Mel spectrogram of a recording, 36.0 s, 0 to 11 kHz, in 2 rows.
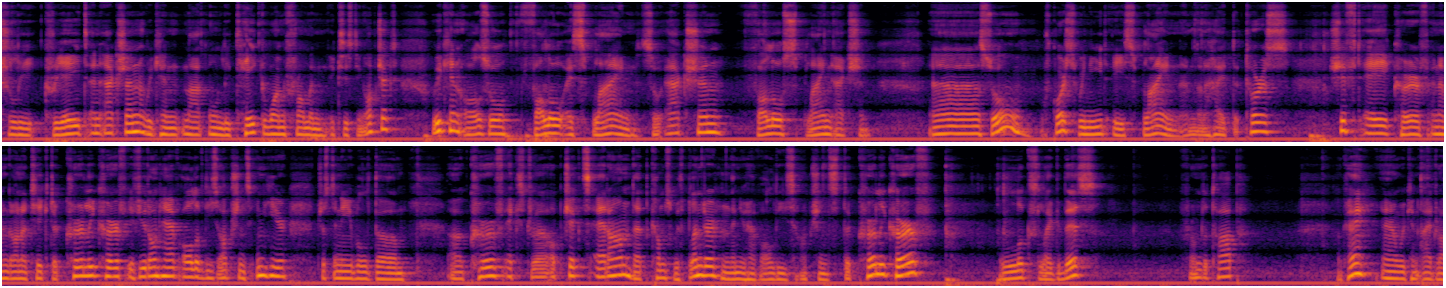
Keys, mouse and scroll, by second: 0.0 click, 1.8-2.1 scroll down 1, 2.4-3.1 drag, 5.5 middle click, 6.2 shift+click, 6.5 shift+click, 6.6 shift+a, 11.2-11.6 scroll down 1, 11.6-13.8 scroll up 1, 14.8 click, 16.3 shift+a, 28.9 middle click, 29.8 Tab, 30.4 s, 32.0-32.4 middle drag, 33.4-34.4 middle drag, 35.7 click.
